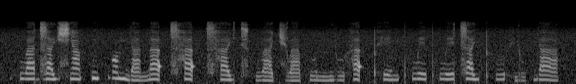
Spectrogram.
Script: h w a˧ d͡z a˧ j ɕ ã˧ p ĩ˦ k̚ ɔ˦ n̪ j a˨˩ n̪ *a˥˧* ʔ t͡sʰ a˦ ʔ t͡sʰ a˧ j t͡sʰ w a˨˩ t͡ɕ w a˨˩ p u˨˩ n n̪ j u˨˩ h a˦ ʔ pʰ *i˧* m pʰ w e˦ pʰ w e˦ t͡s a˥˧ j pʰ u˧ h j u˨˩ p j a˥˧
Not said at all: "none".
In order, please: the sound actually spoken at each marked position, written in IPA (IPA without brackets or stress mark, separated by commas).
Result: a˦, e˧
